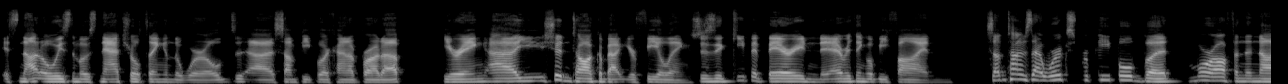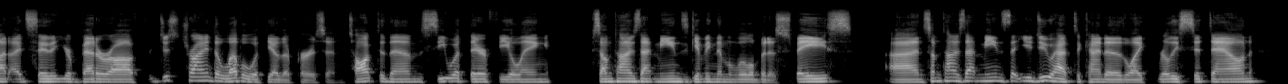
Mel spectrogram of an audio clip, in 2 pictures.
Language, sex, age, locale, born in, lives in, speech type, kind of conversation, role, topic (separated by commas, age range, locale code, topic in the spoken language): English, male, 25-29, en-US, United States, United States, conversation, unstructured, none, How do you balance fairness and kindness in everyday tradeoffs with people you love?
